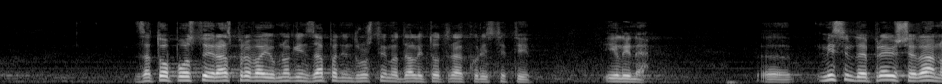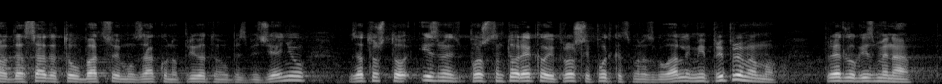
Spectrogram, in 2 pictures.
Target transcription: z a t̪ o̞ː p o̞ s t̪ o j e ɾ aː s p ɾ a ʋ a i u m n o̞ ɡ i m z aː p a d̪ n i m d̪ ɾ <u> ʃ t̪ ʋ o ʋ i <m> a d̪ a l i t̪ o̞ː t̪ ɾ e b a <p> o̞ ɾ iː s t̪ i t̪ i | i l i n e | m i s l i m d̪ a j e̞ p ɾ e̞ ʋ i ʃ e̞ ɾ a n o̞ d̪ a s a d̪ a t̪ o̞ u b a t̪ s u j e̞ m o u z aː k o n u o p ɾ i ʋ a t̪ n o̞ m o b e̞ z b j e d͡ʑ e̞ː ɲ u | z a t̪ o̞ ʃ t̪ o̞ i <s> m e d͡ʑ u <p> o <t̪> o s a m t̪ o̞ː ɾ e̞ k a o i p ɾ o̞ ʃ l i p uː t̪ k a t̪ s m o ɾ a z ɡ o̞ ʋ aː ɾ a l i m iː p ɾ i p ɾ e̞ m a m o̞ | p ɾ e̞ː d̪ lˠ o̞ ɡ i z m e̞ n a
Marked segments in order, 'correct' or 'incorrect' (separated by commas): incorrect, correct, incorrect, incorrect, correct, correct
